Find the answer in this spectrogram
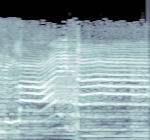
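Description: A child singing a song over instrumental accompaniment. The voice slides up to a higher note about half a second in and holds a long note from just past a second.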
